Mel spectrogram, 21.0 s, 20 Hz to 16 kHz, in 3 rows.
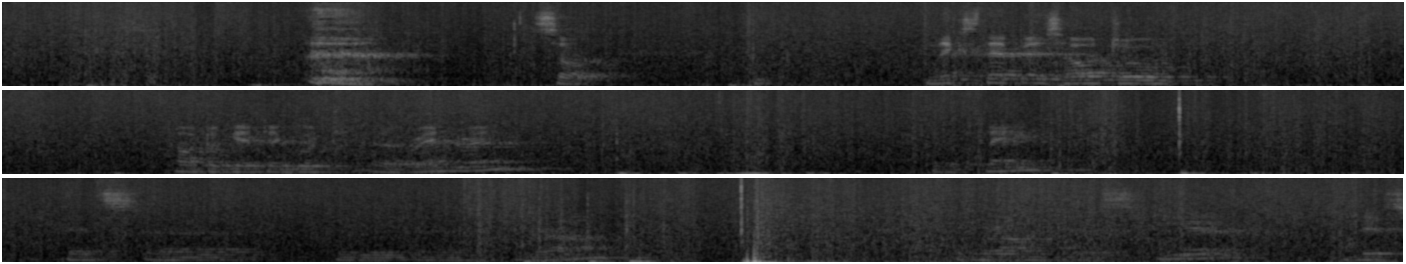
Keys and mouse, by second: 0.5 t, 5.3 shift+a, 10.1 n, 11.3-12.9 drag, 14.2-17.1 drag.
